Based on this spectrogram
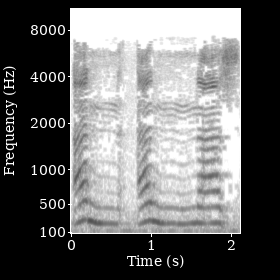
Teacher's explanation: Noon, which has Shadda over it, the stress sound, is in reality two Noons, two letters of Noon. One has sukun and the other has haraka, and the haraka here is fatha. · Term: Noon Mushaddada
